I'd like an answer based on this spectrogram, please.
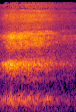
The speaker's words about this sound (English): Everybody breathing in through your nose, out through your mouth. Breathe in all that happiness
